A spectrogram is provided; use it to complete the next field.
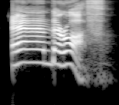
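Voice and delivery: very high-pitched horse-race announcer voice. Opening a segment of his show, horse racing announcer voice. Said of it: "that's my horse racing fucking voice".

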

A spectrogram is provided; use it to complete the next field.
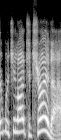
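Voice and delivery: very gentle, soft delivery, pitched very high. Recounting stepping into a product pitch to ask the customer, acting out a very gentle ask. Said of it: "So very, very gently, I just sort of went".

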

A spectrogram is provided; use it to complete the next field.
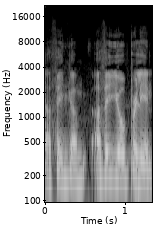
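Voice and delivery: plain

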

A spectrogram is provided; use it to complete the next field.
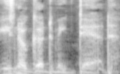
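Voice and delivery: really raspy, rough American outlaw voice. Describing an actor's take on Boba Fett: raspy American desperado voice. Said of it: "almost American Desperado type voice, like, really raspy".

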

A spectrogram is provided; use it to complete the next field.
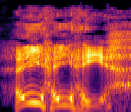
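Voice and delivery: very high, festive ho-ho call. Introduced on a football podcast, greeting the listeners: Santa Claus voice. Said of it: "You sound like Santa Claus".

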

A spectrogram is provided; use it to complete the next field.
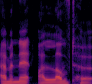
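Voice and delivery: ordinary talk

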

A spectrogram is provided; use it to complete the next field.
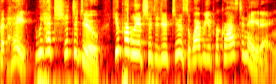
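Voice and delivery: shouting. Scolding listeners for not following up, yelling. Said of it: "I don't know why you're yelling at us".

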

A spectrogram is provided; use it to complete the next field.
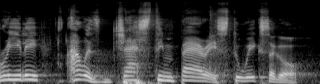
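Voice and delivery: very excited tone. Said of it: "he's all excited".

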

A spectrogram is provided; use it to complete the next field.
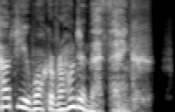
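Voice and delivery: acted breathless panting. A player imagines their character helping another climb a building: massively out of breath. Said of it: "Squash is like massively out of breath".

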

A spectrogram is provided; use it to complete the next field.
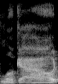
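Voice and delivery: play-acted, high, urgent scream. Speaker recalls sitting by the end zone as the play came toward them, retelling a scream. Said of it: "I'm just screaming like".

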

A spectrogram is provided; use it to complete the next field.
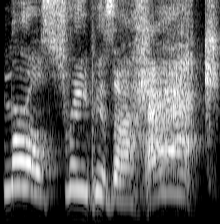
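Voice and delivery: furious yelling. Voicing a character climbing onto a bridge in anger: screaming at the sky. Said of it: "I'm just screaming at the sky".

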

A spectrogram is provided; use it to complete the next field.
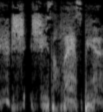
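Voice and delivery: very high, hushed, drawn-out whisper. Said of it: "And he whispered it".

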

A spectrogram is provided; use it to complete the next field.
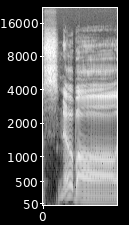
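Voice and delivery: coy, playful announcer-style call. Recalling how the dj called the snowball dance, imitating a coy dj. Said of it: "he'd always say it like that, like real coy".

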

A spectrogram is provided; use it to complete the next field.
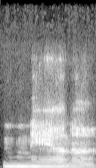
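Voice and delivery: put-on sweet, little child-like voice. Nana retelling her grandchild calling her, imitating a sweet little voice. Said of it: "he says in a very sweet little voice".

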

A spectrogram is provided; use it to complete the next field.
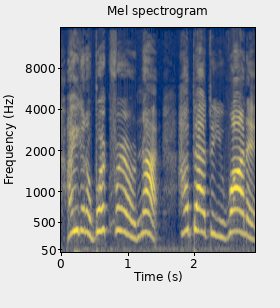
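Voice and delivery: drill-instructor yell. Retelling how one yells at a boot camp class: imitating own yelling at class. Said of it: "I'll start yelling".

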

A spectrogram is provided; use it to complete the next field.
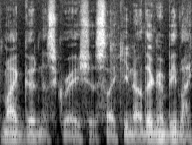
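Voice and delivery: soft, choked-up, emotional voice.

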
